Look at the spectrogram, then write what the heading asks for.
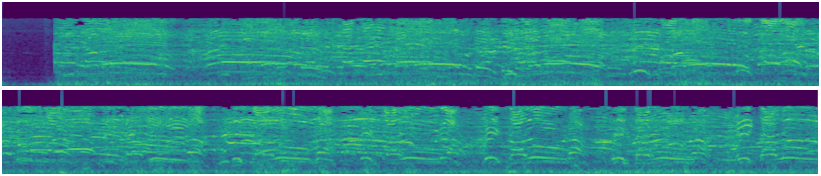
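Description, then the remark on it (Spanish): A dense crowd shouts insults and jeers continuously at Hugo Chávez during his stop at the Casa del Libro bookshop, many overlapping voices yelling loudly, with occasional whoops and bellows rising above the steady roar of babble. “Chávez, es verdad, ha escuchado de todo, pero más gritos e insultos que vítores y palmas”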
